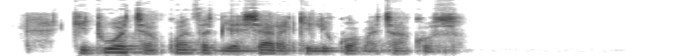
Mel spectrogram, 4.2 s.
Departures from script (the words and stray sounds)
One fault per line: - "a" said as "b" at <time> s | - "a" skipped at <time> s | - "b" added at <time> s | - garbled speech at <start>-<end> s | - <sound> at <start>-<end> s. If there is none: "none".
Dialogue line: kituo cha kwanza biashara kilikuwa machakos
none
